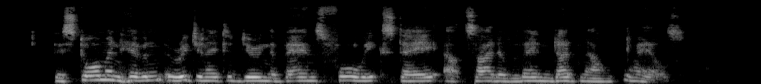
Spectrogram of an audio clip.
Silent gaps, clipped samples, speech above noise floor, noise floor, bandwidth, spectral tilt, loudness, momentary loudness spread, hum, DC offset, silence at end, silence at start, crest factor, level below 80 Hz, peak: none; under 0.1%; 56 dB; -83 dBFS; 16 kHz; -5 dB/octave; -27 LUFS; 11 LU; none; under 0.1%; 0.8 s; 0.55 s; 18 dB; -62 dBFS; -10 dBFS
